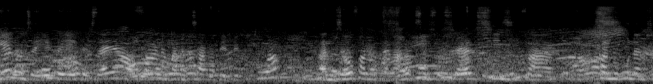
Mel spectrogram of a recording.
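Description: Continuous speech with the chatter of a crowd around it.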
